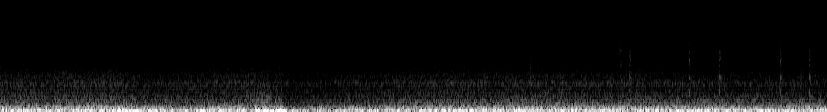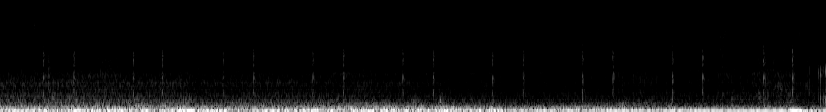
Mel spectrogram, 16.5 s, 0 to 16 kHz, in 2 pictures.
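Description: A 2024 Ford Mustang GT with the 5.0 V8 cruising in fifth gear around 1500 RPM, a steady low engine rumble with road and tire noise filling the cabin at constant volume, no talk.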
